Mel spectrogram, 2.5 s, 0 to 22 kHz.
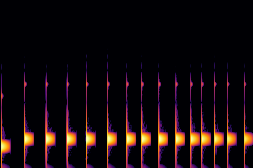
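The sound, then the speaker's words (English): Proximity beeps from a phone accessibility app signal nearby people as a long run of short, clean mid-pitched boops, their spacing tightening steadily so the series speeds up toward the end. “sounds, which play faster boops as someone gets closer to you, and then switches to a higher note when they're within 6 feet.”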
